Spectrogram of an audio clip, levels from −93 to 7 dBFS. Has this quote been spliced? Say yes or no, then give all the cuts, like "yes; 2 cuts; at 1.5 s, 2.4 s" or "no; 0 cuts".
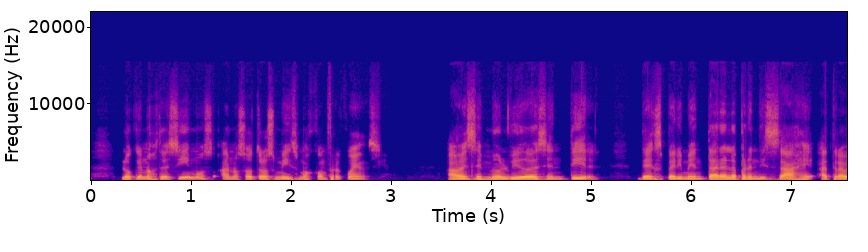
yes; 1 cut; at 3.5 s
